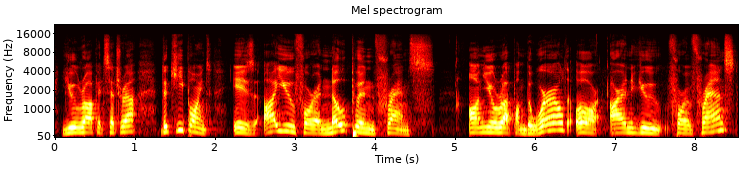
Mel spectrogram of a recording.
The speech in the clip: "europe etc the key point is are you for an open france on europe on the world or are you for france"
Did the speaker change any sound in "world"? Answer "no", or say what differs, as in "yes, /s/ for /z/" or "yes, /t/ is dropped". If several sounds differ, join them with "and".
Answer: no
